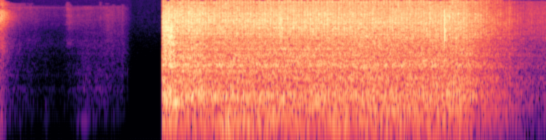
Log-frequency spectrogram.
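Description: After two seconds of silence, the engine of a stationary car starts idling with a steady, low rumbling drone, fairly loud, holding evenly for several seconds before tapering off at the end.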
